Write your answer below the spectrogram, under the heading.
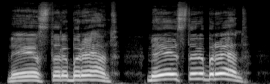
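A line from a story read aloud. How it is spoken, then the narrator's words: Yelling. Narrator (Russian): заорал мой спутник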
